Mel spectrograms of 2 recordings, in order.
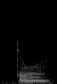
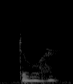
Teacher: that or sound is a vocalic R. So it's with an open O and then or door.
